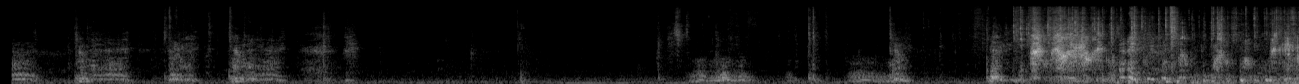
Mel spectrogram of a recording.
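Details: Rat Terrier dogs at play indoors at a workplace, one trying to pin the other down; low throaty growls and grumbles in short bursts through the first half, then scuffling noise and a person's voice toward the end.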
